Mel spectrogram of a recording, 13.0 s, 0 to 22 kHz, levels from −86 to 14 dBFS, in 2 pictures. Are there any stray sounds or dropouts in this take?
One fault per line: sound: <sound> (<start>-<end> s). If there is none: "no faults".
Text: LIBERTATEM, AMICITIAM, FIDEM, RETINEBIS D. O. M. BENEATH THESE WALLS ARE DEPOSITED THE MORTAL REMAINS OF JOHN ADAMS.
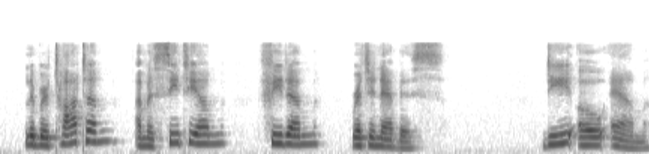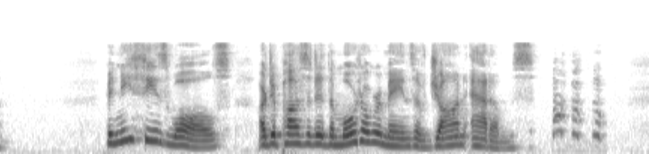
sound: laugh (12.0-12.6 s)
